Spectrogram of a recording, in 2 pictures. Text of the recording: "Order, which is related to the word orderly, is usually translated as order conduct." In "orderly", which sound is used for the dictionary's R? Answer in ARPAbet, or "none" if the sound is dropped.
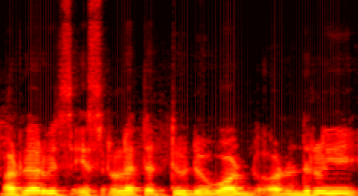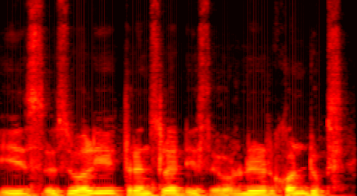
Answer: R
